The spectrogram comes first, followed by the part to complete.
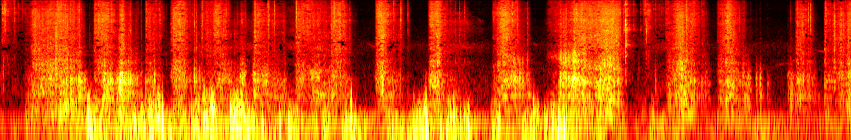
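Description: Fingers raking and pushing wet, washed sapphire gravel across a flat sorting table, the small stones scraping and rattling against the surface in short, irregular strokes. This is the hand-sorting stage of the wash, where the gravel is searched for sapphires.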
